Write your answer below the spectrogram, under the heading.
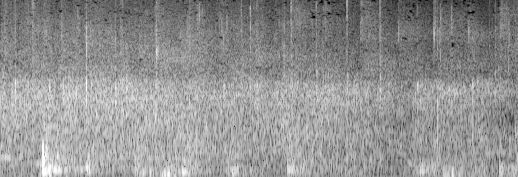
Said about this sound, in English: But anyway, thank you very much. Excellent. Good job. Round of applause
